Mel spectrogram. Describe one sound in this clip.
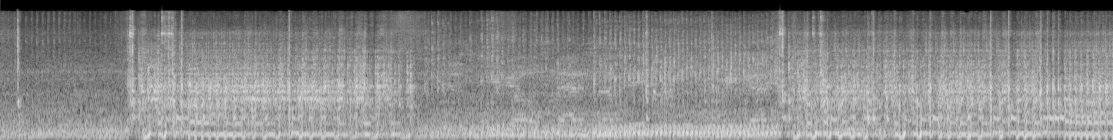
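A small engine sputters to life and runs roughly.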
